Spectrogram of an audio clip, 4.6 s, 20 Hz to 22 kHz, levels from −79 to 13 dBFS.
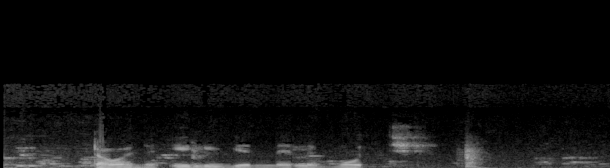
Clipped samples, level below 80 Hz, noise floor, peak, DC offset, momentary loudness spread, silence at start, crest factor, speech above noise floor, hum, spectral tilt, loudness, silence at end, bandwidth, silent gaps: under 0.1%; -50 dBFS; -46 dBFS; 0 dBFS; under 0.1%; 16 LU; 0.05 s; 24 dB; 25 dB; none; -7 dB/octave; -23 LUFS; 0.05 s; 11.5 kHz; none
